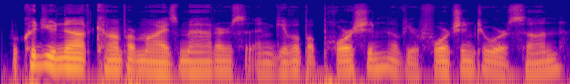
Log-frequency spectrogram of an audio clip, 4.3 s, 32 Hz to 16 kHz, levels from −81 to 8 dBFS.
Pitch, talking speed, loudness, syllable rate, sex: 85 Hz, 240 wpm, -20 LUFS, 5.8 syllables/s, male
